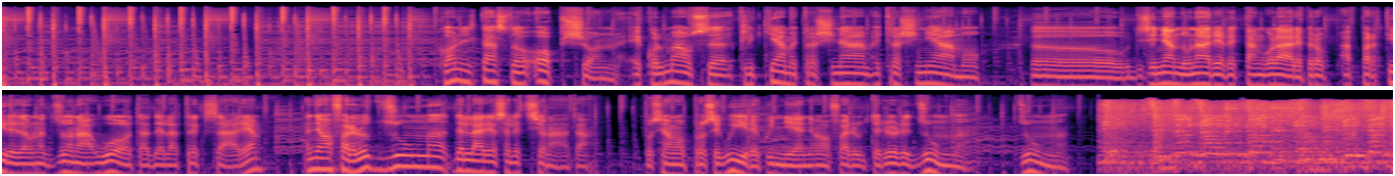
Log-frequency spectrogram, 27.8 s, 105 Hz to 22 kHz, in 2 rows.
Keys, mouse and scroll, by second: 0.3 super+Down, 0.9 super+Right, 1.5 super+Down, 2.5 super+Up, 2.7 super+Left, 2.9 super+Up, 3.3 super+Left, 3.4 super+Up, 3.5 super+Left, 3.6 super+Up, 4.0 super+Up, 4.1 super+Left, 16.6 alt+click, 21.3 alt+click.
